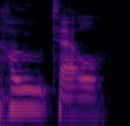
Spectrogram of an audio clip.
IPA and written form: 'həʊtɛl (hotel)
